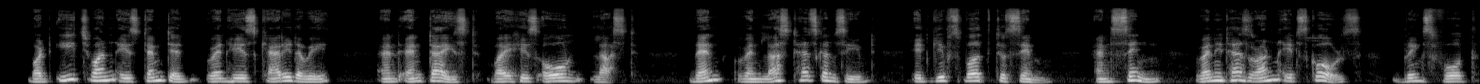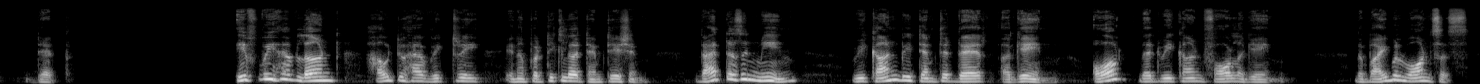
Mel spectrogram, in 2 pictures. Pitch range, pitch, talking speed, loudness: 130-175 Hz, 145 Hz, 140 wpm, -19 LUFS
